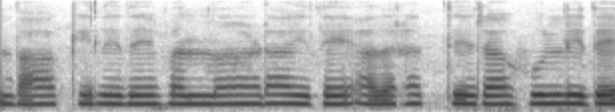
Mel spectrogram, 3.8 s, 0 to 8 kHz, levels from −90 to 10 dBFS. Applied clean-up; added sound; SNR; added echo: none; none; none; none.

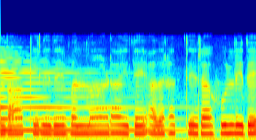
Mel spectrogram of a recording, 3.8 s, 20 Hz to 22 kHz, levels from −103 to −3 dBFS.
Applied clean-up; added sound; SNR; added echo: none; Piano; 8 dB; none.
